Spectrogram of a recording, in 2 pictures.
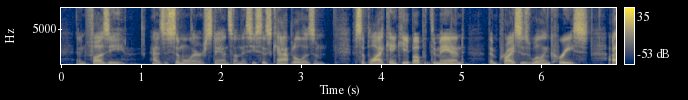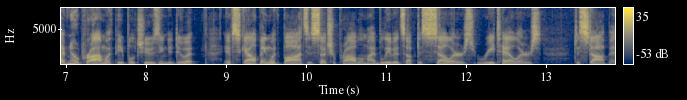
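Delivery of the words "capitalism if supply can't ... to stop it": normal talking voice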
